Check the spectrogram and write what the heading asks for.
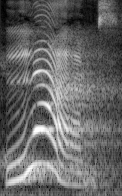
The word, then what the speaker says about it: lambs: feet trams trams lambs lambs notice the pronunciation children here b is silent here we don't get the b sound it is lambs row go row go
